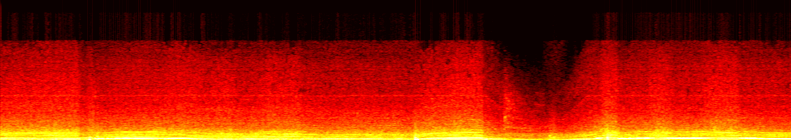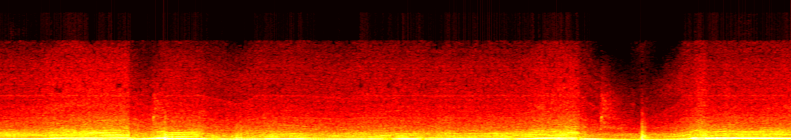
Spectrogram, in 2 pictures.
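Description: Race car engine in the Assetto Corsa driving game, revving hard and continuously with rising and falling pitch through gear changes and brief lift-offs during drifting, loud and close with no talk.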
